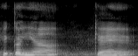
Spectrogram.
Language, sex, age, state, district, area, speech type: Sindhi, female, 45-60, Uttar Pradesh, Lucknow, urban, spontaneous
